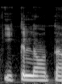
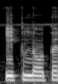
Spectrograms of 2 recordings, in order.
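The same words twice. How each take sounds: First: इकलौता starting with short 'i'; corrected word form. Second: एकलौता starting with an 'e' sound; incorrect word form. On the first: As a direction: say इकलौता as 'ik-lau-taa'. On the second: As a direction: say एकलौता as 'ek-lau-taa'. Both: Shown as a demonstration. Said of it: "क्या होता है, इकलौता होता है".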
